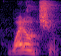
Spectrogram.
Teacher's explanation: T seguido por Y vamos a vincular con el sonido ch, ch. Why don't you?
